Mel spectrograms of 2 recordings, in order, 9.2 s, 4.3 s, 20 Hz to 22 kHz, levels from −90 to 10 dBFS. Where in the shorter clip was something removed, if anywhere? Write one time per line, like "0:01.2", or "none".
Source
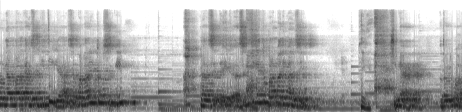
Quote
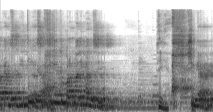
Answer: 0:00.9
